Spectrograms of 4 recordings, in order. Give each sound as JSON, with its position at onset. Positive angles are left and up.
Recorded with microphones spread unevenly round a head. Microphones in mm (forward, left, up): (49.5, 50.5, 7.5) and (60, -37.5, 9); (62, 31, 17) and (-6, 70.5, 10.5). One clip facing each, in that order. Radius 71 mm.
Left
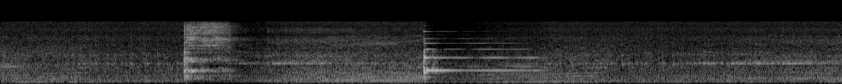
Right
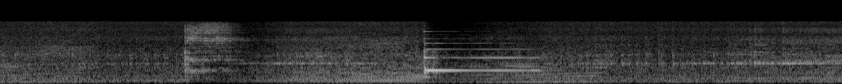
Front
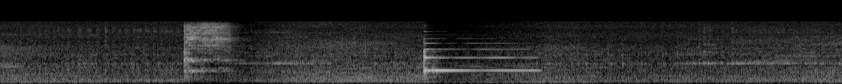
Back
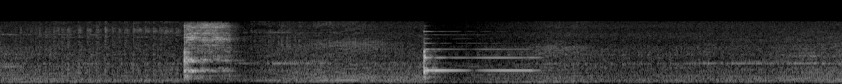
{"t": 1.8, "sound": "cutlery clinking", "azimuth_deg": 100, "distance_m": 1.5}
{"t": 4.2, "sound": "a piano", "azimuth_deg": 70, "distance_m": 4.5}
